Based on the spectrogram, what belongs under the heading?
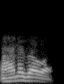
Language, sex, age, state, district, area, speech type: Kashmiri, male, 18-30, Jammu and Kashmir, Kulgam, rural, conversation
